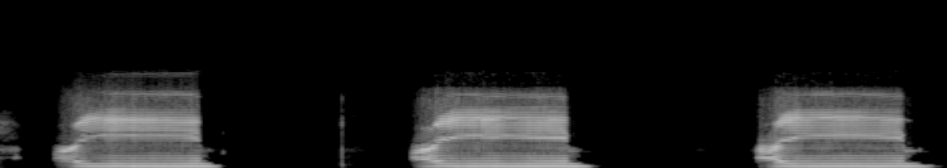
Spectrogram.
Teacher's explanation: عین حلق کے درمیان والے حصے سے ادا ہوتا ہے۔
